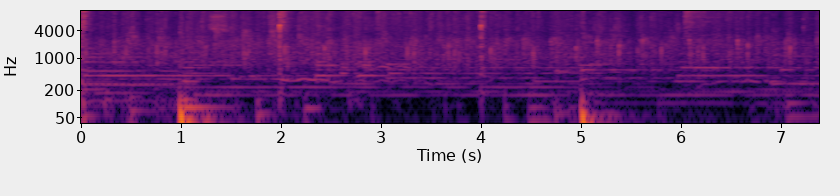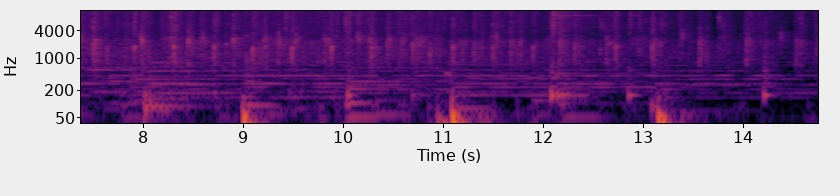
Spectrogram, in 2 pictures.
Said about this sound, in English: Another person is coming. Somebody is coming. Clap for them.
